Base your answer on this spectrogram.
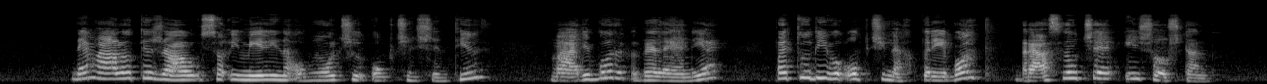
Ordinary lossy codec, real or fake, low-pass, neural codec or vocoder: none; fake; 10.8 kHz; codec, 44.1 kHz, 3.4 kbps, Pupu-Codec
